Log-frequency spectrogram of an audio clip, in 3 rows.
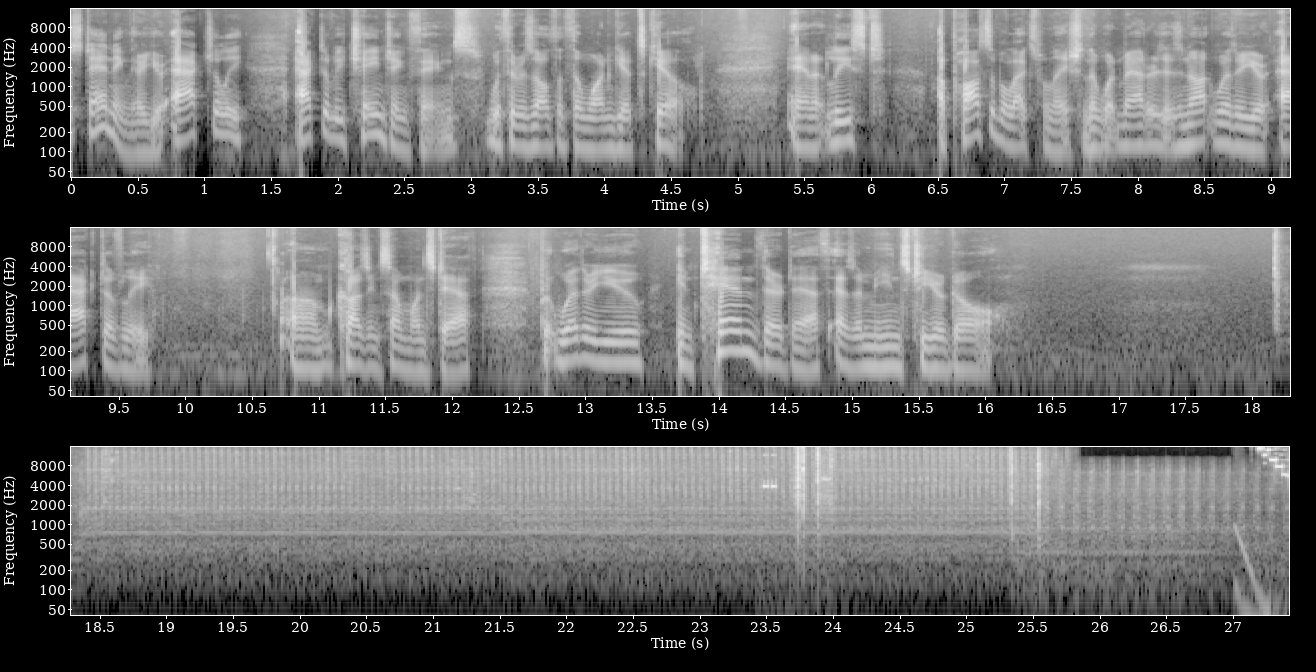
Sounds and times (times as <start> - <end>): Speech: 0.0 - 4.7, 5.4 - 9.8, 10.6 - 16.3.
